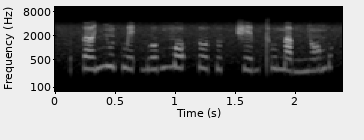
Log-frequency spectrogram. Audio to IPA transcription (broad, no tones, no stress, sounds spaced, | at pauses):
t ɐ ɲ ũ t w e ʔ b o b m ɔ ʔ t o t u t t͡ʃ e b tʼ u m a b ɲ ɔ̃ b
